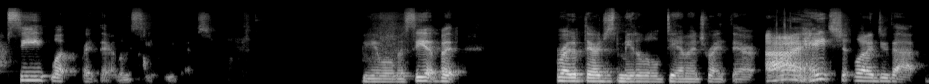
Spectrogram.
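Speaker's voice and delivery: ordinary delivery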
